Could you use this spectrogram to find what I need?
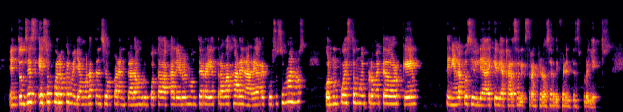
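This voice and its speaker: A woman with a fairly high pitch and fairly even intonation has a plain, everyday voice. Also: fairly quick pace. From Mexico, Torreón. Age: 30s. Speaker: entrepreneur. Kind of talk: interview.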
